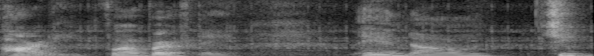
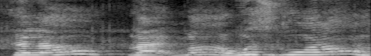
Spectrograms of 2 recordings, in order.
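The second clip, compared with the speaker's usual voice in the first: panicked; 10 semitones higher, 5 dB louder than usual. Retold or imitated. Panicked call to mother on phone.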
